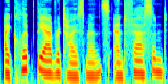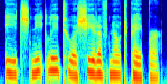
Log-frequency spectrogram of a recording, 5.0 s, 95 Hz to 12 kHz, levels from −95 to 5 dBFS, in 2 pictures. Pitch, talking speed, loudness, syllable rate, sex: 175 Hz, 155 wpm, -18 LUFS, 5.1 syllables/s, female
